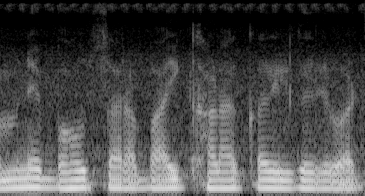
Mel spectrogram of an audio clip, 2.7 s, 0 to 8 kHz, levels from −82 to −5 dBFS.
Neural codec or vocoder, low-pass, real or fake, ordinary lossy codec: none; none; real; none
